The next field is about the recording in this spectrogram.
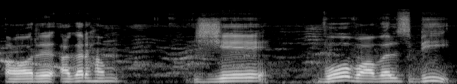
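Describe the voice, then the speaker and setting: A man giving an informal, step-by-step language lesson in a halting, repetitive way, explaining as a teacher does. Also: medium pitch, fairly even intonation, a little mellow. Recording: clearly noisy background.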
